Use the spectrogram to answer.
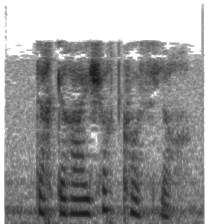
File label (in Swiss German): "geraichertkassler", Alsace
